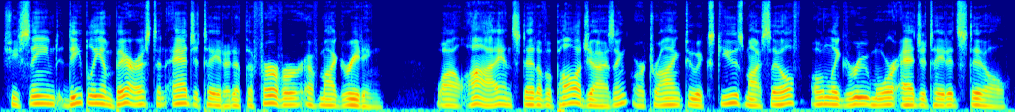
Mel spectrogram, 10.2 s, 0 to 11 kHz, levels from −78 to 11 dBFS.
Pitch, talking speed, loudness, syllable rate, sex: 145 Hz, 160 wpm, -17 LUFS, 5.3 syllables/s, male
